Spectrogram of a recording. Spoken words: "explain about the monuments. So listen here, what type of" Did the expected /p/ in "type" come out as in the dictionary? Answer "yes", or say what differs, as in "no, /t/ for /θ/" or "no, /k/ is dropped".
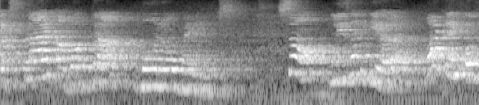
no, /f/ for /p/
